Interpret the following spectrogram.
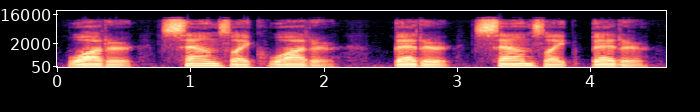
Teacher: in American English the T between two vowels often sounds like a quick D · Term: flap T sound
